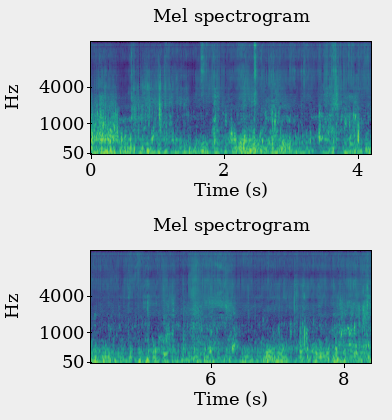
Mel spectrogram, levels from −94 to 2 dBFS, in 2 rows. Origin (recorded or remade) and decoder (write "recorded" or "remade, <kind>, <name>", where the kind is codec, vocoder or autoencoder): remade, vocoder, BigVGAN v2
